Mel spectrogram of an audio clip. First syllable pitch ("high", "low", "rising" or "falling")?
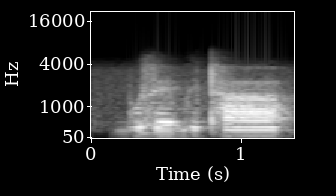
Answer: low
